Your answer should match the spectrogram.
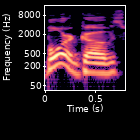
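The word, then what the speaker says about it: borogoves: of justice and after hearing him talk about borgoves which is how you actually pronounce it I found a couple of interesting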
